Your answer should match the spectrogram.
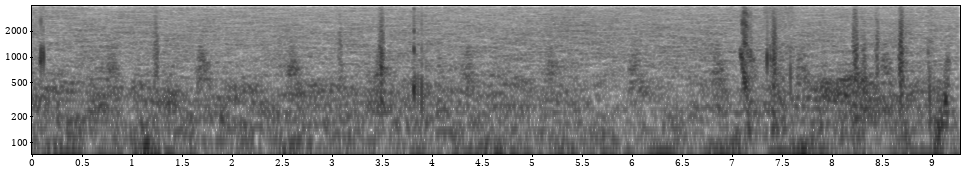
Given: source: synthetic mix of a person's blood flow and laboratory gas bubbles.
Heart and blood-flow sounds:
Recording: Doppler ultrasound of blood flow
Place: subclavian vein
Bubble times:
0.08-0.17 s: bubbles
3.80-3.98 s: bubbles
7.08-7.29 s: bubbles
7.34-7.64 s: bubbles
8.97-9.04 s: bubbles
From the record:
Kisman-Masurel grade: 123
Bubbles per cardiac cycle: 1 to 2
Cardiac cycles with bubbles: 10 to 50%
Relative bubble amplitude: loud (0.450 to 0.775)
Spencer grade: 2 (many but less than half of the cardiac periods contain bubble signals, singularly or in groups)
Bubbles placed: anywhere in the cardiac cycle

